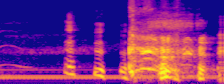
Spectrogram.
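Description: A man who is losing his voice coughs: two short hacking bursts, then a longer, rougher fit of coughing over a steady low hum.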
